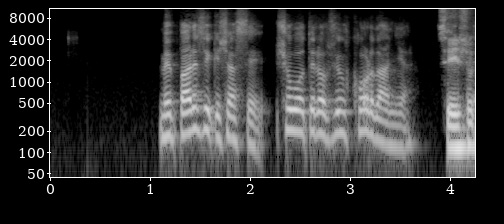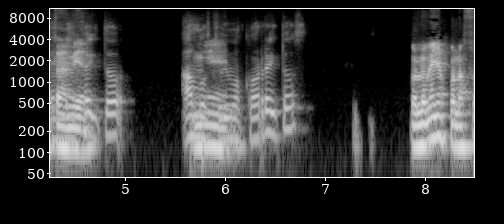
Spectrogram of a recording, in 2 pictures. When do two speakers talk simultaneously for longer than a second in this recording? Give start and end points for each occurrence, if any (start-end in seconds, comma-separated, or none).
none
